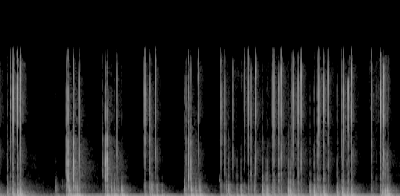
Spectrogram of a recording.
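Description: Long acrylic nails of both hands tap a solid, glossy varnished wooden tabletop in rapid bursts and rolling clusters. Each tap pairs a bright click with a dull, low wooden thunk that dies away quickly.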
